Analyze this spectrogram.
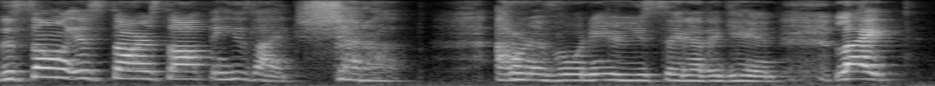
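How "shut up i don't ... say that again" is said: put-on low, quietly angry voice, quieter. Retelling how her man cussed her out: imitating Robert's low, unraised voice. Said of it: "low voice, never raised his voice".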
